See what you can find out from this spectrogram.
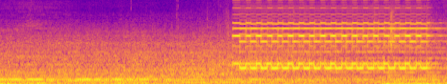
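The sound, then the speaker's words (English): An electronic telephone ring with a warbling trill starts about halfway through and continues to the end. It sits over a steady low rumble. “She studies him as he answers the phone.”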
